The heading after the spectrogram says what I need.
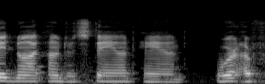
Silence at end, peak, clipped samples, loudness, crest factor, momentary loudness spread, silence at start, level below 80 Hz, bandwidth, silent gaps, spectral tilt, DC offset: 0 s; -4 dBFS; under 0.1%; -23 LUFS; 20 dB; 11 LU; 0 s; -60 dBFS; 8.8 kHz; none; -4.5 dB/octave; under 0.1%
